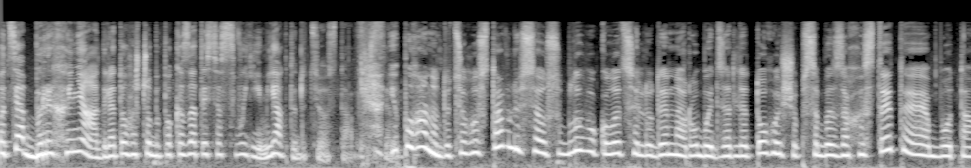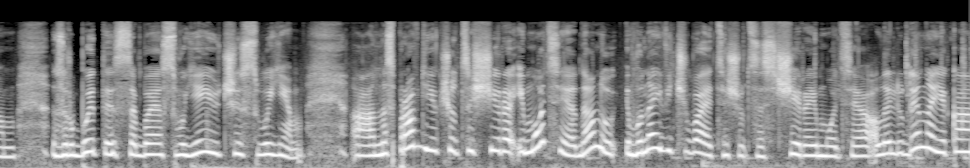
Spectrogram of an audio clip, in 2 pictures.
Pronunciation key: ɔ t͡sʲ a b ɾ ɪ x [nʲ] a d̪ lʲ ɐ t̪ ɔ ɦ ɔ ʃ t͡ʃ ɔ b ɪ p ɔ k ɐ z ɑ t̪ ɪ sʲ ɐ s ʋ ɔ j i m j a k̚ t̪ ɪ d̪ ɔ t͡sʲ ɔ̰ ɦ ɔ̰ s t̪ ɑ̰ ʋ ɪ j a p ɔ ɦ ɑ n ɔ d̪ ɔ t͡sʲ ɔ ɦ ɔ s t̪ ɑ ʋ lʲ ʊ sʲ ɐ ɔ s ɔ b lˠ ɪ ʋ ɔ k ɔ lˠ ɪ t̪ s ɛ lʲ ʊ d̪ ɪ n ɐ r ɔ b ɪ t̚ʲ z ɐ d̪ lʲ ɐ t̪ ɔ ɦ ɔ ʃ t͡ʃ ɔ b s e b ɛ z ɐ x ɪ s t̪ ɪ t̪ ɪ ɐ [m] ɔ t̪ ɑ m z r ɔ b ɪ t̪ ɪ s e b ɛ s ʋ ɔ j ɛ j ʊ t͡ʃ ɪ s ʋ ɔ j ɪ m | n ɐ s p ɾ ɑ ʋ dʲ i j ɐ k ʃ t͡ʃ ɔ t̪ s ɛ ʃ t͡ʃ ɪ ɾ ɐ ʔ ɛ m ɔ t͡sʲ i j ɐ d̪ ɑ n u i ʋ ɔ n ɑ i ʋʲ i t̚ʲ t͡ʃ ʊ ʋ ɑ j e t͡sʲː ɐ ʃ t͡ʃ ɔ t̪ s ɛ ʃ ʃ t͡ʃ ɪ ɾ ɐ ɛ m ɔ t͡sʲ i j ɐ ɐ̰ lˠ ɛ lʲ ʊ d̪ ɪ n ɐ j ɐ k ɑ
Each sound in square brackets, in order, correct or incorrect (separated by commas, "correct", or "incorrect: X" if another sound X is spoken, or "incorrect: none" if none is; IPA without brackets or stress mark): correct, incorrect: b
